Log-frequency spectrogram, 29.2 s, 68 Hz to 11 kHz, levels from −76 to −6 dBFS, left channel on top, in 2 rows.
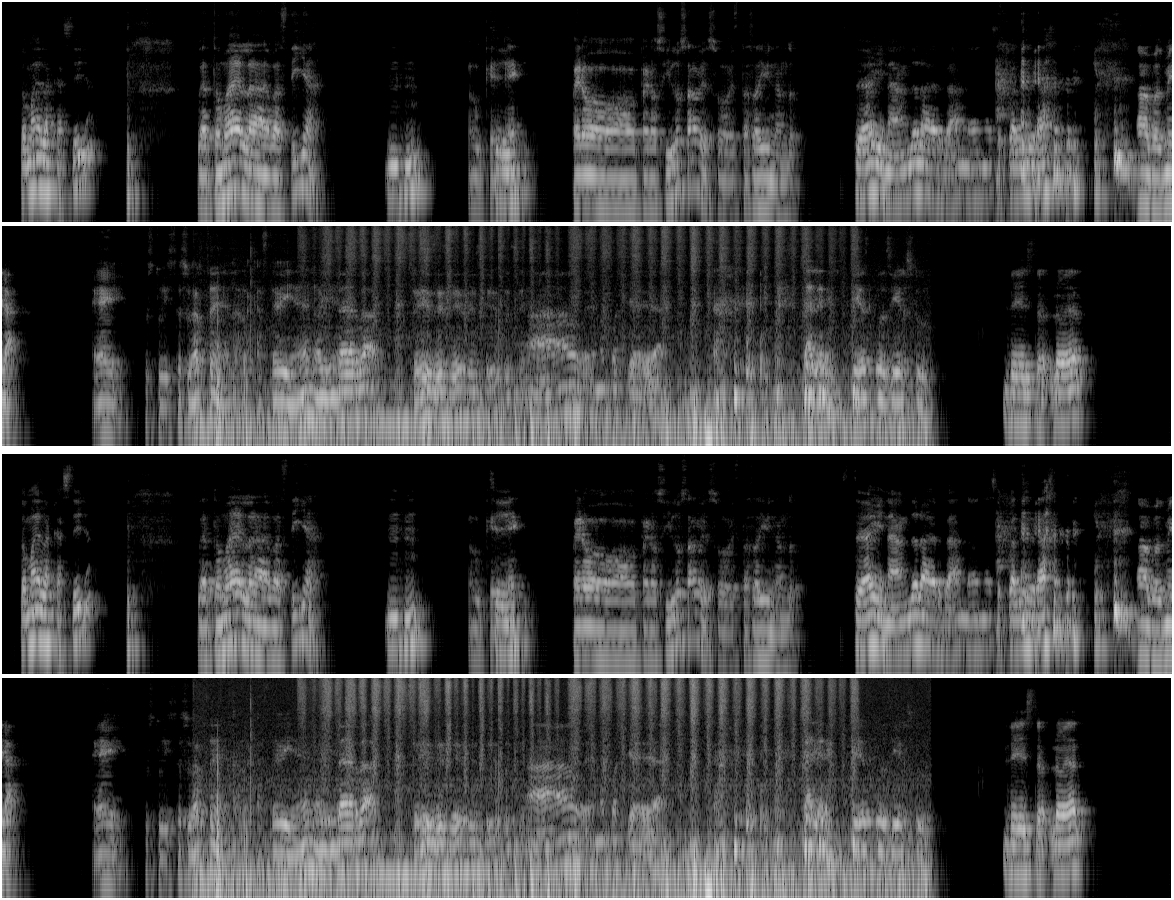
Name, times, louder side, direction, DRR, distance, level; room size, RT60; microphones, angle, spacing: voice 1, 0.2-1.2 4.8-5.3 6.2-6.6 10.7-13.4 13.9-14.2 18.8-19.4 21.2-22.9 24.7-25.4 27.1-28.2, right 1 dB, 45° right, 0.9 m, -32 dB
voice 2, 1.6-2.1 2.5-4.0 5.8-6.5 7.1-9.9 12.4-13.0 13.7-13.9 14.2-14.9 15.8-16.2 16.4-18.9 19.7-21.3 23.5-24.9 25.3-26.3, left 1 dB, 35° left, 1.1 m, -34 dB
sound 1, 17.0-26.3, right 5 dB, 25° right, 0.3 m, -32 dB
9.2 x 3.8 x 3.3 m
head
